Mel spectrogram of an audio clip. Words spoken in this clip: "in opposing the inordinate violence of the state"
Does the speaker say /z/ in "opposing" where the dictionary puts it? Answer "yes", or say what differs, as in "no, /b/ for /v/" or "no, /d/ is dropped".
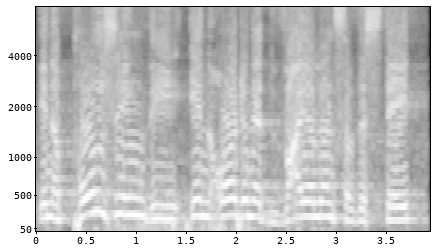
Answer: yes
